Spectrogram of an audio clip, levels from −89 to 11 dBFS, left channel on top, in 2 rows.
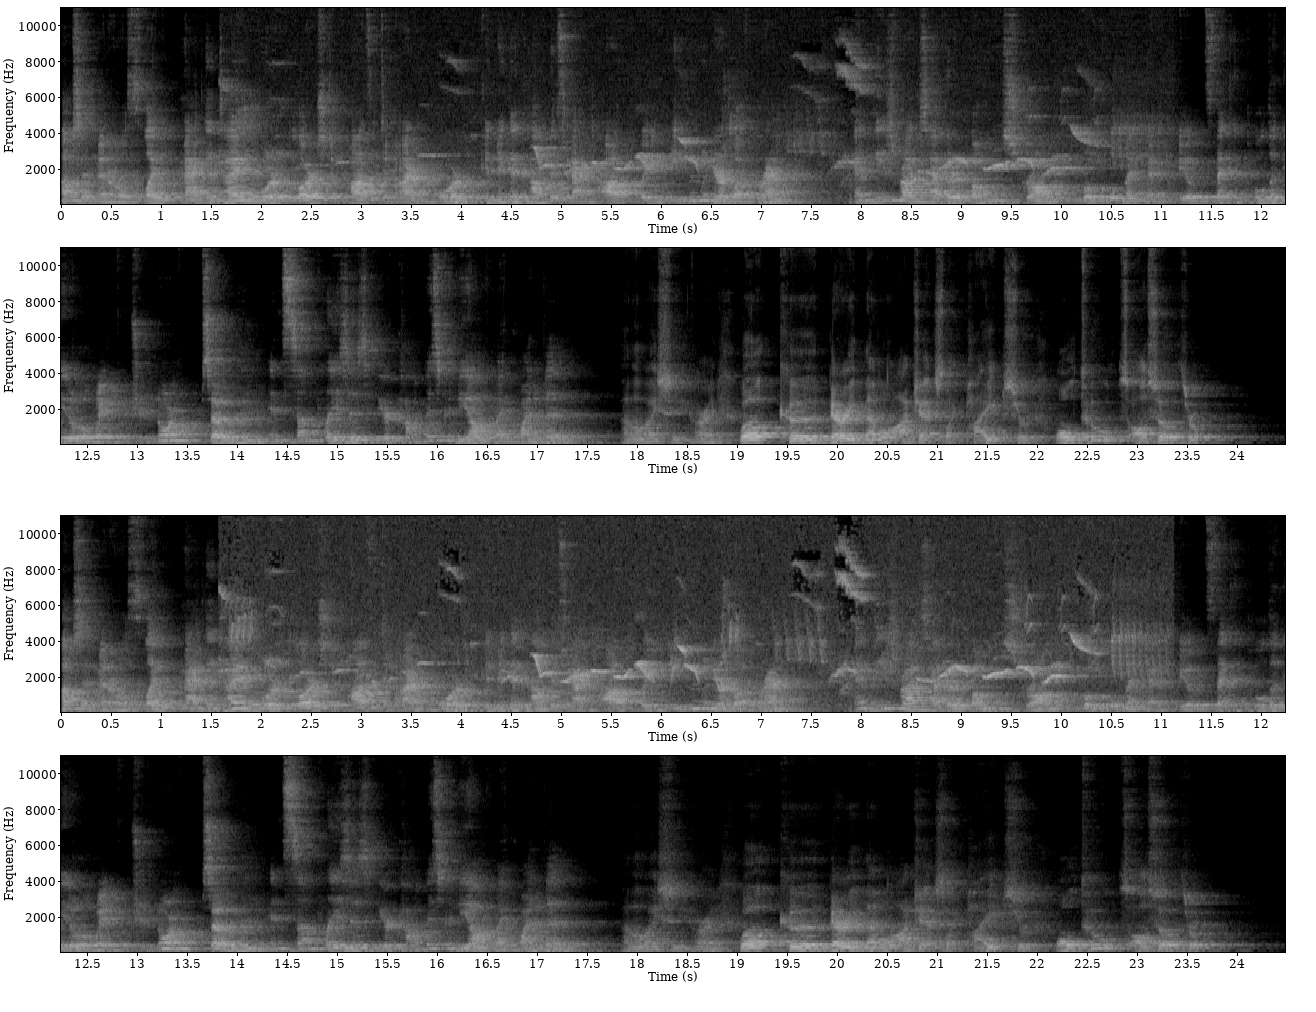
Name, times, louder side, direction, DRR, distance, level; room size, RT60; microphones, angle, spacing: voice 1, 0.0-7.3 7.9-17.3, left 1 dB, 65° left, -4 dB, 2.2 m, -32 dB
Bird, 1.6-11.1, right 6 dB, 40° right, 0.4 m, -36 dB
voice 2, 13.9-14.3 17.8-23.6, left 2 dB, 40° left, 3 dB, 0.7 m, -31 dB
5.8 x 5.0 x 6.3 m, 1.3 s
head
